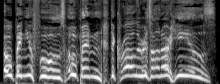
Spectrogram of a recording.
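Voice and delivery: high, drawn-out desperate scream. A narrator's reading. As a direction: scream in panic to be let in.

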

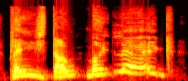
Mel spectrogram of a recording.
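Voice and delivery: high, loud begging in pain; pained pleading. A narrator's reading. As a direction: beg for his life. Wounded Dick begging.

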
